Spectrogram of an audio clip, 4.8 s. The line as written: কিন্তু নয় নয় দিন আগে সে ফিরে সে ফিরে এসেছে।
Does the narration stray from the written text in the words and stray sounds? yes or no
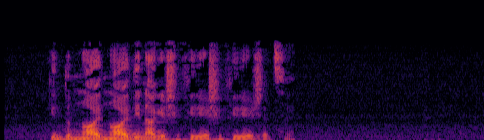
no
